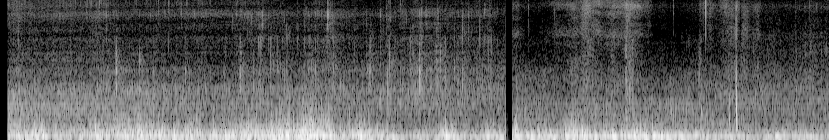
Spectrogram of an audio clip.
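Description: Wind buffeting a phone's microphone: a steady low rumble with one brief dropout just before the four-second mark.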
